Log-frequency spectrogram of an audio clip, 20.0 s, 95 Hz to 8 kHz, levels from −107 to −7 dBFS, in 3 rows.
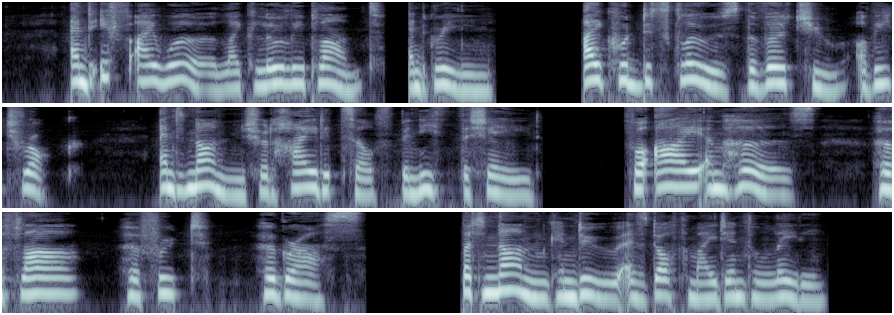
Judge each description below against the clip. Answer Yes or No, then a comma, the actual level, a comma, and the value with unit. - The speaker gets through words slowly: Yes, slow, 130 wpm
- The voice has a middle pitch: No, high, 210 Hz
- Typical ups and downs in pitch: Yes, average, 3.9 semitones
